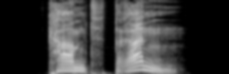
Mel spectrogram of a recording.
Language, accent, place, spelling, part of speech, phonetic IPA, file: German, Germany, Berlin, kamt dran, verb, [ˌkaːmt ˈdʁan], De-kamt dran.ogg
- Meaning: second-person plural preterite of drankommen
